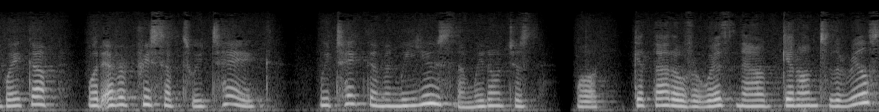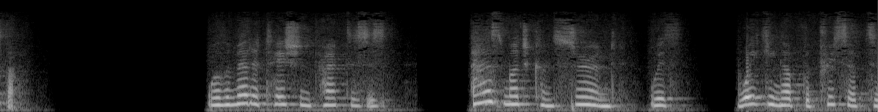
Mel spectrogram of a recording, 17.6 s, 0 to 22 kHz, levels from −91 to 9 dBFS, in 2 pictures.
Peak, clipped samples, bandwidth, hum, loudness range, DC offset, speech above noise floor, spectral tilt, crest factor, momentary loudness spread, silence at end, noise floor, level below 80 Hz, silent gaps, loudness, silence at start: -6 dBFS; under 0.1%; 11 kHz; none; 5 LU; under 0.1%; over 69 dB; -7 dB/octave; 16 dB; 10 LU; 0 s; under -90 dBFS; -52 dBFS; 9.44-10.83 s, 13.10-13.45 s, 15.95-16.13 s; -22 LUFS; 0 s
